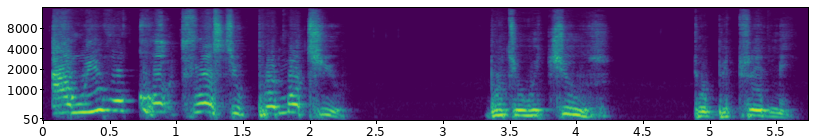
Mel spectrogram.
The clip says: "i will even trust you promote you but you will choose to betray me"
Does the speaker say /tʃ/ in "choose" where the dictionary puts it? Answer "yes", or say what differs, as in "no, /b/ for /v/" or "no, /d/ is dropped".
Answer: yes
